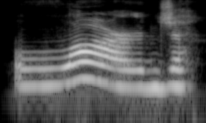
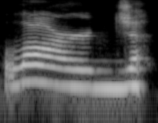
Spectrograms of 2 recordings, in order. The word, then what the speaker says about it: large: our next word now it has the ar and we learned the ar says r large this is a soft g large it says the j sound this e doesn't say anything all right are you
